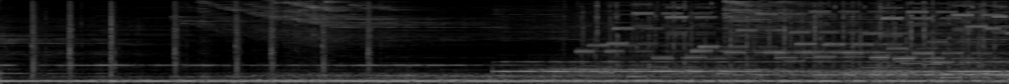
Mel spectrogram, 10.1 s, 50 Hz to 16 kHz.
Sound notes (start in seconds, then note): 0.0 tense music; 5.3 electronics beeping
